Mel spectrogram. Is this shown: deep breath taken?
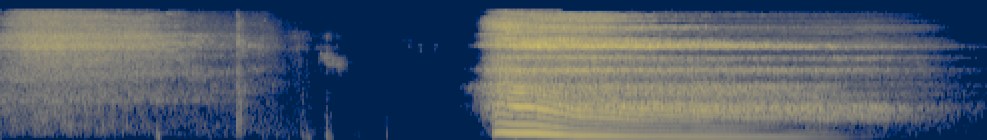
yes

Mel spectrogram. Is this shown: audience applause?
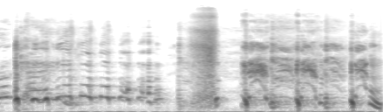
no

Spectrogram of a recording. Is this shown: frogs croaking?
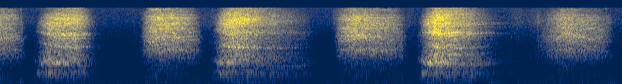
no

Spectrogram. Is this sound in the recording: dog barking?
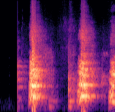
yes

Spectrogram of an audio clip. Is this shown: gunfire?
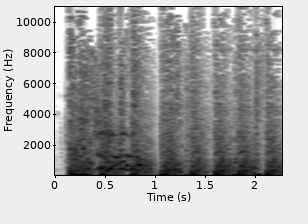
yes

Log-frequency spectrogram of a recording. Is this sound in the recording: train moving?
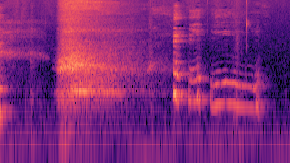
no

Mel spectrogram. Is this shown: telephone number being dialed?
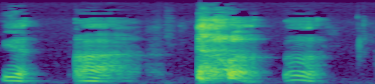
no

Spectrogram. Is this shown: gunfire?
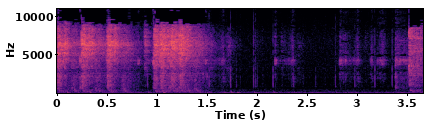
yes

